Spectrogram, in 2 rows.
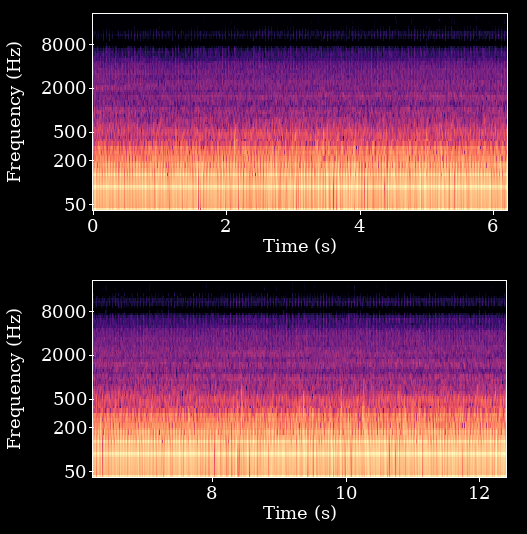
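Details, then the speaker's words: Freshly rebuilt MG Midget/Triumph Spitfire 1500 engine FP42270UE, 270 cam, flat-top pistons, about 9.5:1 compression, 175–185 psi, ground valves, new springs, guides, rocker shaft: deep steady drone, no knocks or rattles, even speed; healthy. "so it's just like a light new engine and uh it runs like it and so I'm going to fire it up here in a minute"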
